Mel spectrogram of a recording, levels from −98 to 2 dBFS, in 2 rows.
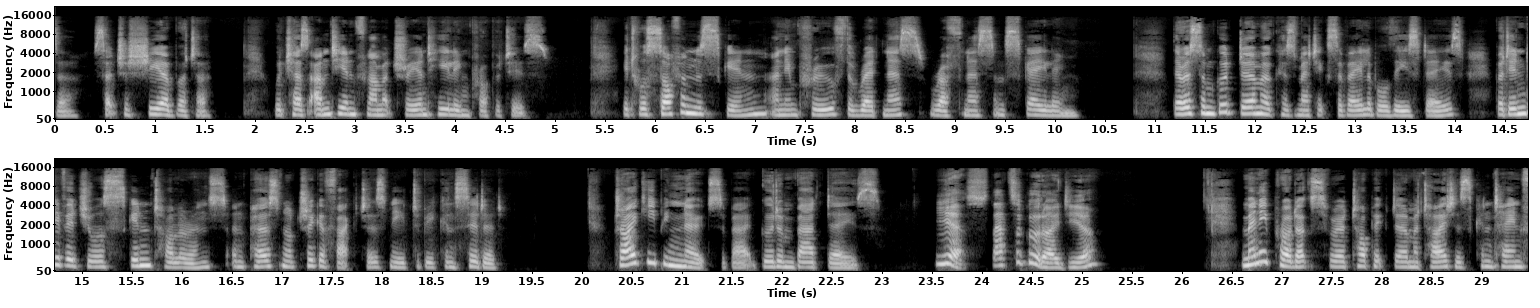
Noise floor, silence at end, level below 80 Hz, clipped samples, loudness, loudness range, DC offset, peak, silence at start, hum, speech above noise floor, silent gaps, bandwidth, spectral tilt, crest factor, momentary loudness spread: -83 dBFS; 0 s; -74 dBFS; under 0.1%; -20 LUFS; 3 LU; under 0.1%; -2 dBFS; 0 s; none; 63 dB; 19.76-20.01 s, 25.78-26.20 s; 15.5 kHz; -3 dB/octave; 20 dB; 10 LU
